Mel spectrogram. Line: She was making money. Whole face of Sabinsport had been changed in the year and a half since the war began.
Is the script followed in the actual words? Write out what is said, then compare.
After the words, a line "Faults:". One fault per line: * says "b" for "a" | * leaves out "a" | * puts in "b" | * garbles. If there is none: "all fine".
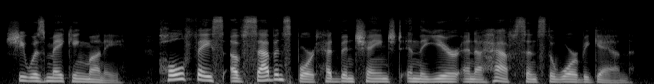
She was making money. Whole face of Sabinsport had been changed in the year and a half since the war began.
Faults:
all fine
